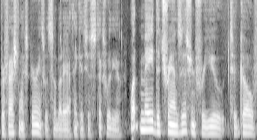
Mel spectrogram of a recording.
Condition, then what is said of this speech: None; typical speech.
